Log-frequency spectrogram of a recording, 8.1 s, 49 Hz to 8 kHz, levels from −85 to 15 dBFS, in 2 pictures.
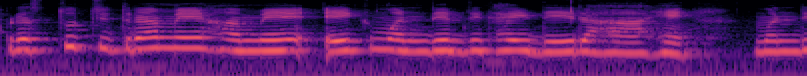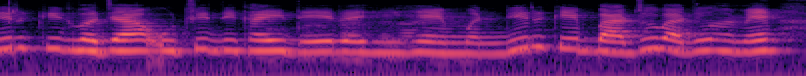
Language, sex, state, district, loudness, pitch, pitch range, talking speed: Hindi, female, Uttar Pradesh, Budaun, -27 LUFS, 275 Hz, 255-295 Hz, 185 wpm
